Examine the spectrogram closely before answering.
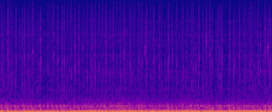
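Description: Skateboard wheels roll and rumble steadily on pavement.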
